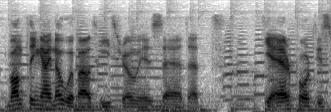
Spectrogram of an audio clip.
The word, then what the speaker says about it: Heathrow: In my opinion, the stress should be in the first syllable. How then? Heathrow.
